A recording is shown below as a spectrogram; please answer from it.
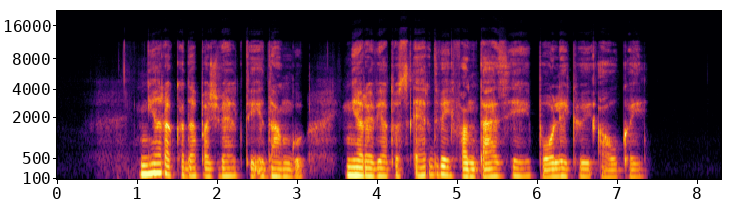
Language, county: Lithuanian, Vilnius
